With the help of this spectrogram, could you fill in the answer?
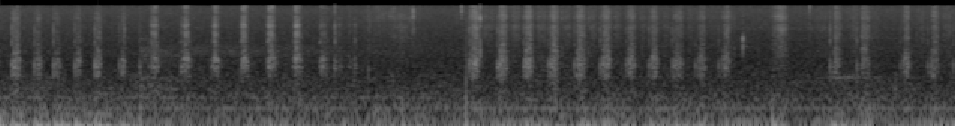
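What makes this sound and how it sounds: A fine pen tip scratches rapid hatching strokes across a paper sketchbook sheet. The short, bright, dry scratches come in a quick, uneven rhythm of about two to three strokes per second over a low, steady background hum.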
